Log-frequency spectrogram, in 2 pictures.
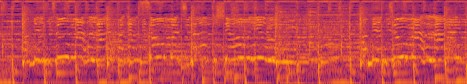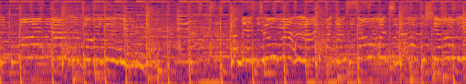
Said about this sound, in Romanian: Bine, eu o să vă surprind cu o piesă foarte puțin cunoscută, dar pe care o ascultam în perioada liceului și care îmi plăcea mie mult de tot.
